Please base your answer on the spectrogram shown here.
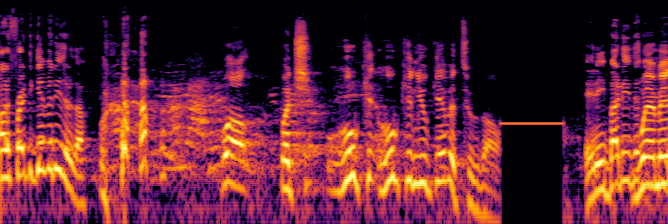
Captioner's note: beep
